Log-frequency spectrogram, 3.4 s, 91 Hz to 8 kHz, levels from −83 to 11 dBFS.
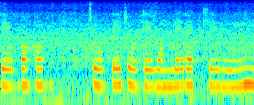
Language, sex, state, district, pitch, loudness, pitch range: Hindi, female, Uttar Pradesh, Lucknow, 215 Hz, -19 LUFS, 210-220 Hz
